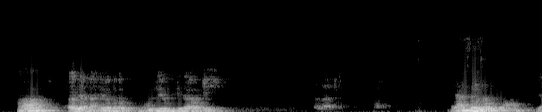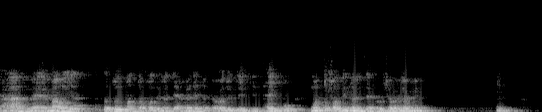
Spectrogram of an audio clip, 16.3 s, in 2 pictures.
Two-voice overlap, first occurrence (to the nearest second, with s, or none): none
